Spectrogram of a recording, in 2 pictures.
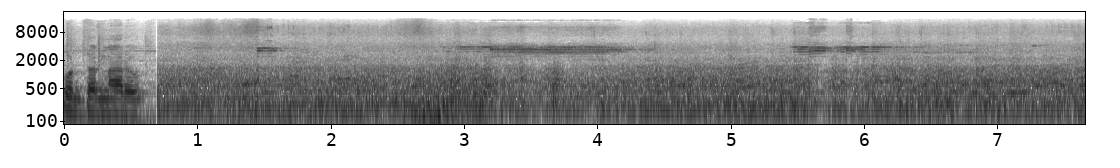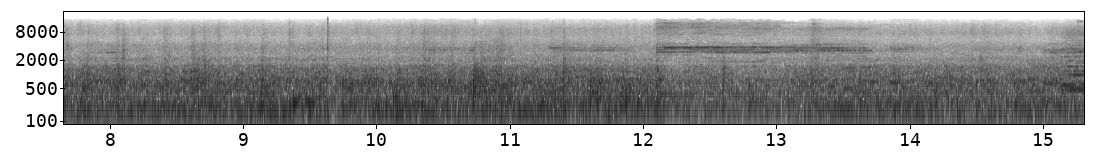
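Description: A torn banner flaps and rattles loudly in the wind.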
